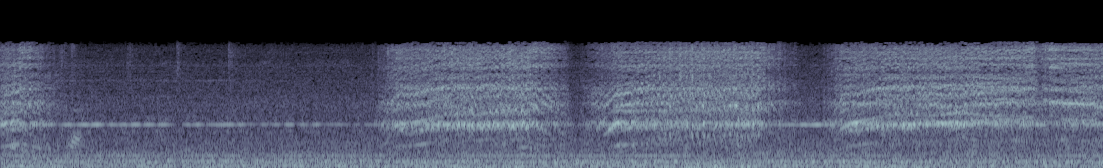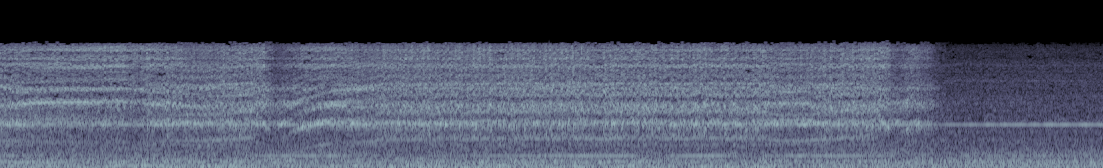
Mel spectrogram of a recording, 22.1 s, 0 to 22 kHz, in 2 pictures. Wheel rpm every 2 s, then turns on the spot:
70, 0, 100, 110, 100, 160, 160, 140, 160, 150, 20.
none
